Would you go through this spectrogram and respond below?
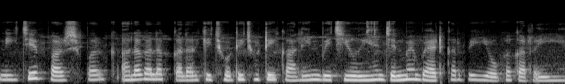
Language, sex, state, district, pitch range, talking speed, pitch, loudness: Hindi, female, Uttarakhand, Uttarkashi, 195-225 Hz, 200 wpm, 210 Hz, -16 LUFS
